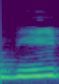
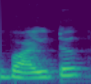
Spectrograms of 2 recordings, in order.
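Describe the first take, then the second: First: The vowel sounds like the one in 'feet'. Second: The vowel sounds like the one in 'white'. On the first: It is the usual pronunciation. The speaker calls it right. "वैसे तो इसको वीट pronounce करते हैं" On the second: It follows the spelling. The speaker calls it wrong. "Spelling इसके वाइट है"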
